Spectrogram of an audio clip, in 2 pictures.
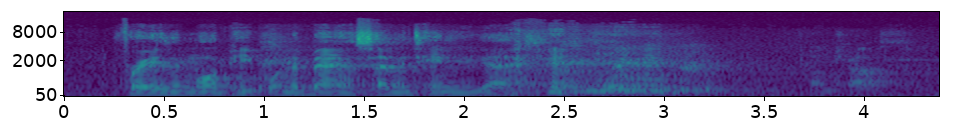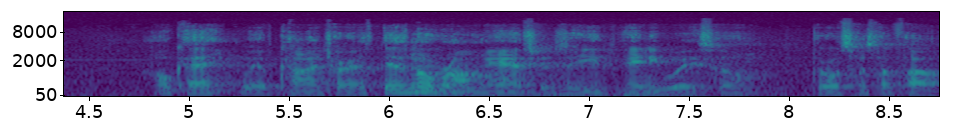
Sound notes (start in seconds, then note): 2.2 laughter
